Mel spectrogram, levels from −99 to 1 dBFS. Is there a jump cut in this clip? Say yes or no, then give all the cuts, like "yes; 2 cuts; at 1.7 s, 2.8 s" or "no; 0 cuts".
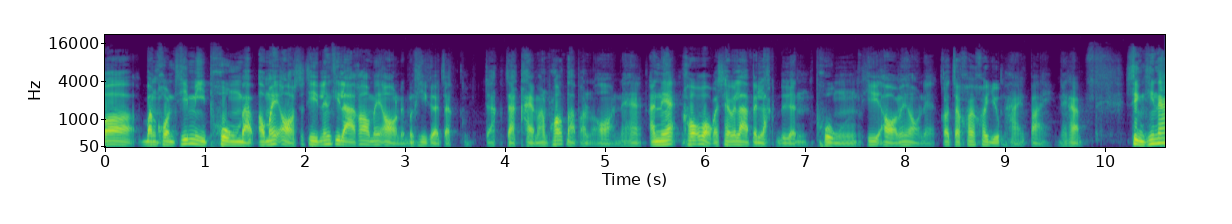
yes; 1 cut; at 5.4 s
